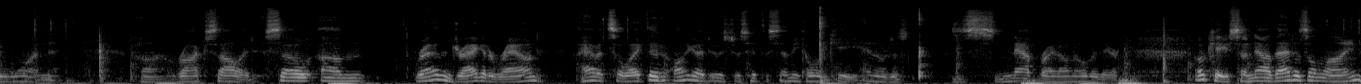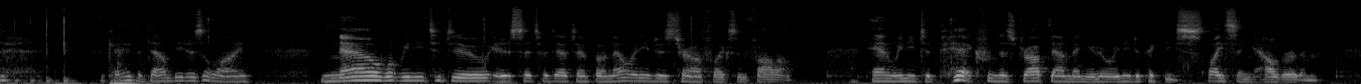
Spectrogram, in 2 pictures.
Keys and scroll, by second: 0.3 super+Left, 8.2 ;, 13.1 super+Right.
